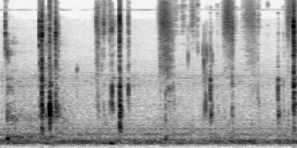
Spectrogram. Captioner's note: keyboard clacking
